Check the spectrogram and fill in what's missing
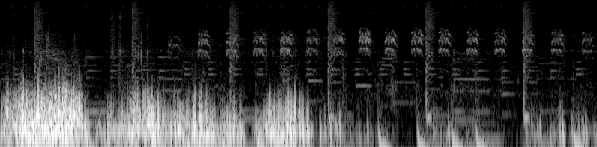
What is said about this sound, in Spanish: Y ahí están las aves. Y ahí está el canto.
